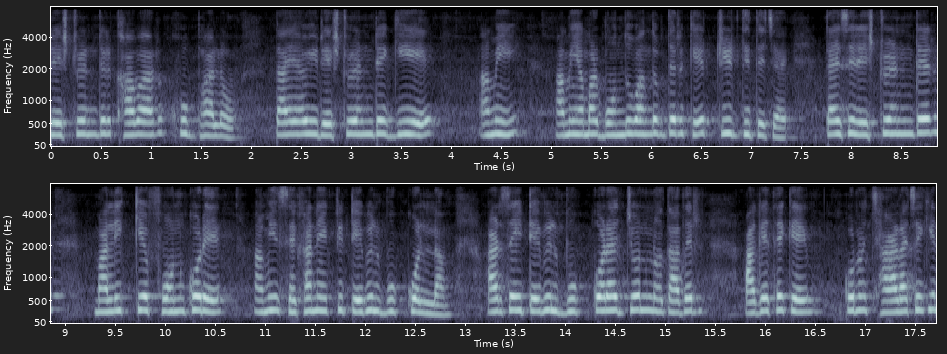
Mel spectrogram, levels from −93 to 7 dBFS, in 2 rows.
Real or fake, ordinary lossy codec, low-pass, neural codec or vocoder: fake; none; 7.2 kHz; codec, 24 kHz, 6 kbps, HILCodec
